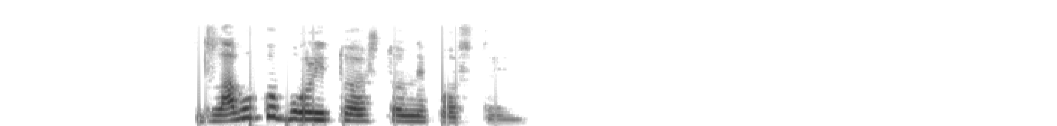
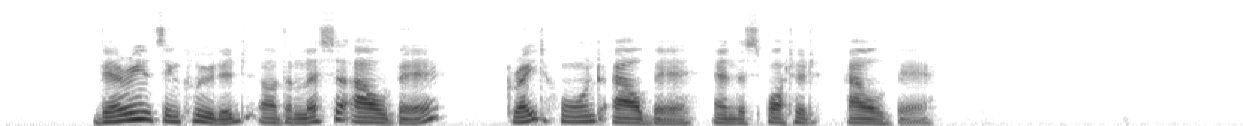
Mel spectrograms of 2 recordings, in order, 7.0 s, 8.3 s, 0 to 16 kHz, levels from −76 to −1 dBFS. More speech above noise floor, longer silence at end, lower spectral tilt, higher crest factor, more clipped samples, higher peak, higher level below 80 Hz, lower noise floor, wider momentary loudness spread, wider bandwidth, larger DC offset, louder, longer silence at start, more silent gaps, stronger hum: first, over 66 dB vs 50 dB; first, 3.6 s vs 2.05 s; about the same, -7 dB/octave vs -8 dB/octave; about the same, 20 dB vs 18 dB; neither; about the same, -8 dBFS vs -8 dBFS; second, -64 dBFS vs -58 dBFS; first, under -90 dBFS vs -74 dBFS; first, 20 LU vs 9 LU; about the same, 7.8 kHz vs 7.4 kHz; neither; about the same, -24 LUFS vs -25 LUFS; first, 1.3 s vs 0.65 s; neither; second, none vs 50 Hz at -55 dBFS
